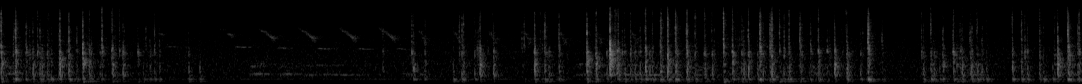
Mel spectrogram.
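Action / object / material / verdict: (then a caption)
tap / laptop keyboard, plastic keys in aluminium body / plastic / none. Fingertips tap the plastic keycaps of a MacBook Pro laptop keyboard set in an aluminium body, producing fast, bright clicking typing in bursts. There is a short pause early on where only faint high chirps and a steady low hum remain, and the clicks then resume quickly and densely until the end.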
